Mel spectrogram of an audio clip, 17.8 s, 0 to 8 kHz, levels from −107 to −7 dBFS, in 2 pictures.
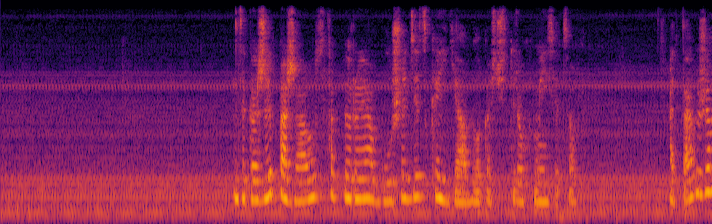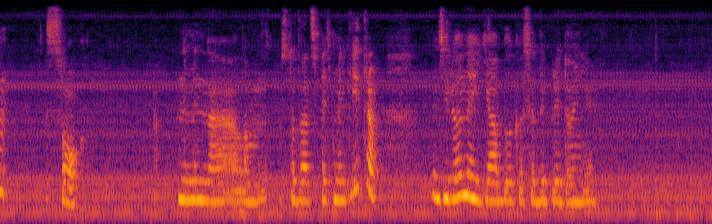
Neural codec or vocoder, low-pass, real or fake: none; 7.2 kHz; real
